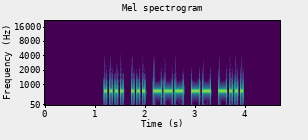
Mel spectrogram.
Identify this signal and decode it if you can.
Morse code, heard as a keyed tone, about 22 wpm, 700 Hz. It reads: HSOMB
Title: Code Groups - 5 Letters - 22wpm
